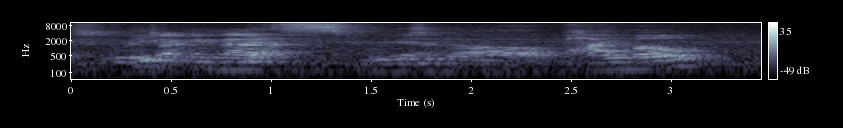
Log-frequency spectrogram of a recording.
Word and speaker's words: Pyomo: Again, it's spelled P-Y-O-M-O. Yes. And I'm pronouncing it Pymo, so move on. No one said, am I going to pronounce it Pyomo? No, Pymo.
